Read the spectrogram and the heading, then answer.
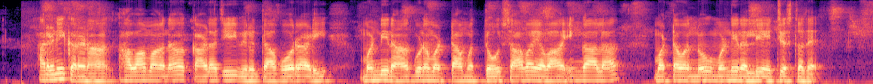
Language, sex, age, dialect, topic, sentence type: Kannada, male, 31-35, Mysore Kannada, agriculture, statement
